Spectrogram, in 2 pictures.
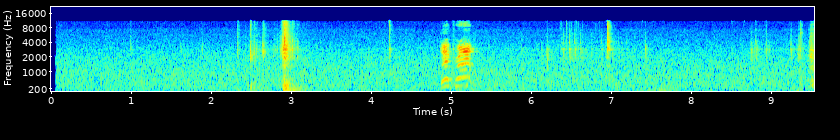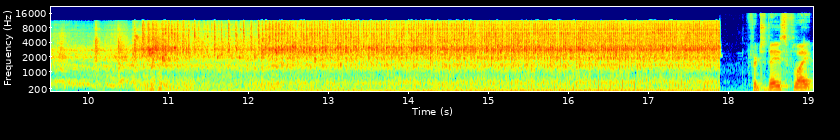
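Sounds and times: starter cranking with rising whine: 0:09.4 - 0:17.9
aircraft engine running: 0:09.6 - 0:17.9.

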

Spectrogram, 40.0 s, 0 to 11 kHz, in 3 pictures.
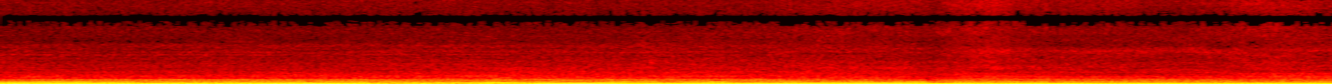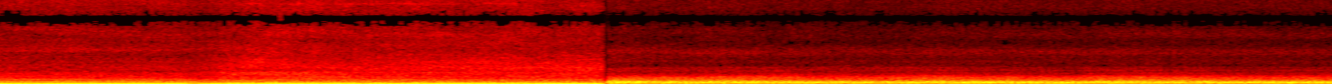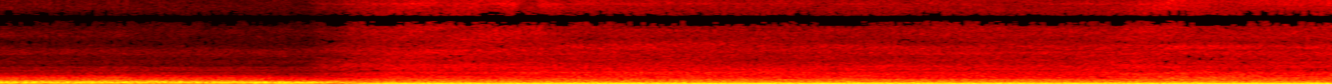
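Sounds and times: airplane engine drone in cabin: 0:00.0 - 0:39.9.

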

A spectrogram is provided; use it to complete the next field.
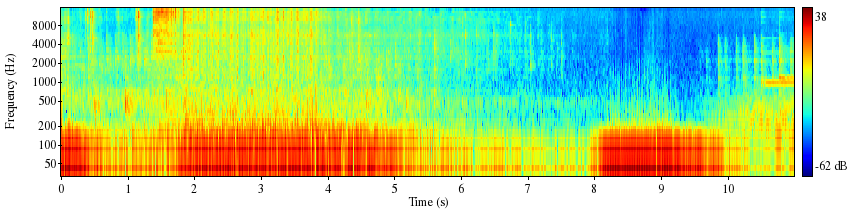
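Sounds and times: deep rumble with crackling: 0:00.0 - 0:10.3.

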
